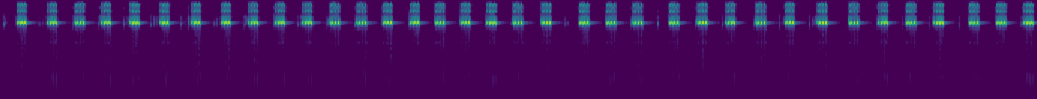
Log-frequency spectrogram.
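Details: Shrill, evenly repeated chirps of a cricket calling loudly at night, close to four per second with a couple of tiny gaps, against complete background silence.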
